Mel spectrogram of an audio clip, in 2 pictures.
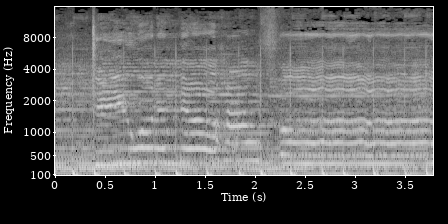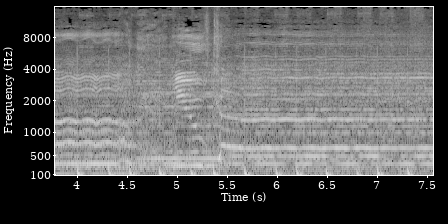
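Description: Rock band playing live: drums keep a fast steady beat of quick hits under synthesizer, electric guitar and long held notes that slide up in pitch about half a second in and again about five seconds in.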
